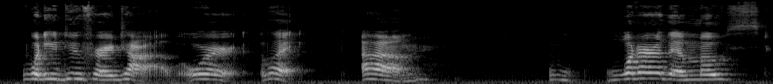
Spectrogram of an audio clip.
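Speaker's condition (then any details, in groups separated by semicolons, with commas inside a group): Cerebral palsy; infant ventilator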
